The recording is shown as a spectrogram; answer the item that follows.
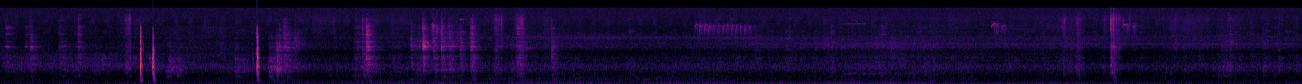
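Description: Scattered metal clicks and clinks of nuts, clamp hardware and hand tools as the nuts are fitted and tightened on the U-bolt clamps holding a utility trailer's axle to its leaf springs. The loudest are three sharp clicks a few seconds in, with a handful of fainter ones after.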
